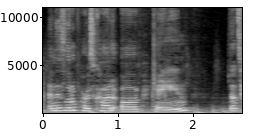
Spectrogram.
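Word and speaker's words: Hanni: heart stoer leaves and this little postcard of Hayne that's how she pronounces her name and interview so that's how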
